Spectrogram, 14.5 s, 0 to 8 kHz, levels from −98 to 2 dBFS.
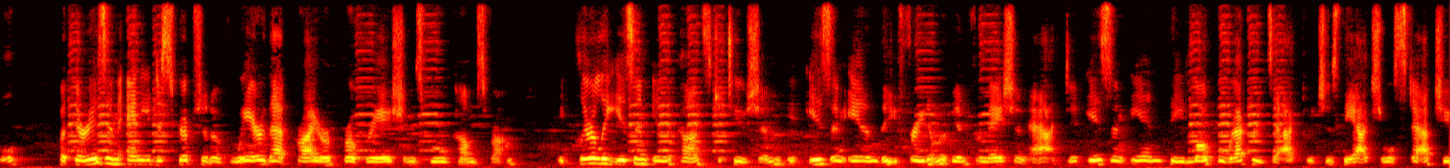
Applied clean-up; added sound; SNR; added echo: classical method log-MMSE.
